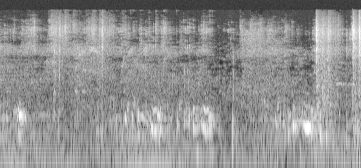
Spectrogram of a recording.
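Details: Domestic pigeons being fed vitamins and medicine coo indoors in low, rolling, repeated murmurs, with a steady background hum and occasional knocks.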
